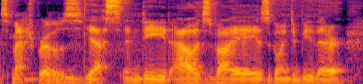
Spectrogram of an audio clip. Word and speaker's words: Valle: Alex Valle is going to be there. And so... Oh, Alex Valley? No. Oh. That's not how it's pronounced.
